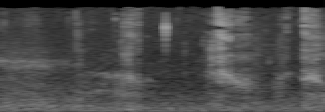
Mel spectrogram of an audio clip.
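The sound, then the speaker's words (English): Crisp biting into a chocolate peanut butter Girl Scout cookie (Tagalong), followed by a few wet, crunchy chews in an irregular rhythm, with short bursts of crackle and no talking. “Okay, try that one. I love chocolate. That's the tag along, chocolate peanut butter.”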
